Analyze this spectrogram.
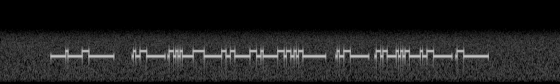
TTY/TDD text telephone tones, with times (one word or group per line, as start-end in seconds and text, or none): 0.8-2.7 MARTIN
2.9-4.7 BALSAM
